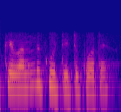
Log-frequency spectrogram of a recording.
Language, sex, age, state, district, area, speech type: Tamil, female, 18-30, Tamil Nadu, Krishnagiri, rural, conversation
